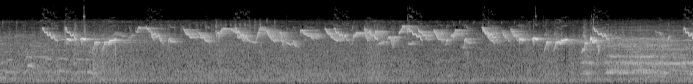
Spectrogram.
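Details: Yellow white-eye from Lombok, said to be wild, used as a lure for active singing; continuous twittering of high, downslurred chirps in close series, with a brief gap and a faint lower tone late on.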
